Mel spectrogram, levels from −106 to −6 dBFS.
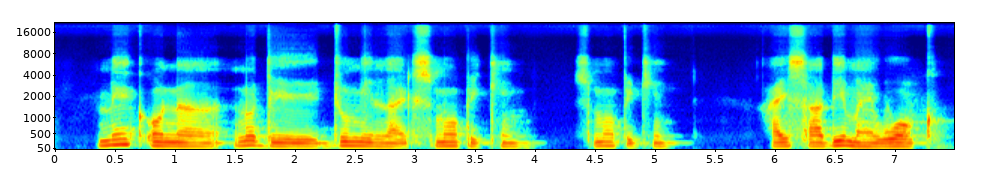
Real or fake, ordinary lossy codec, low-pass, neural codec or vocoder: fake; none; none; autoencoder, 48 kHz, 32 numbers a frame, DAC-VAE, trained on Japanese speech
